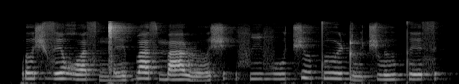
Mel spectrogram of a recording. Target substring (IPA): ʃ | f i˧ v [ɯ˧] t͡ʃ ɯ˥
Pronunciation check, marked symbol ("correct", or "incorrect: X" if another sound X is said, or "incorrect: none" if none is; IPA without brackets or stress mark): incorrect: u˧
